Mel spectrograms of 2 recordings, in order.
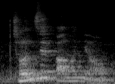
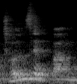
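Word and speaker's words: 전세방: 그래서 새빵, 전세빵, 전세집 이렇게 발음합니다. 근데 공통된 건 뭐냐면 방방 집 얘네를 전부 뭘로 발음한다? 된 소리로 발음한다는 거 똑같습니다.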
